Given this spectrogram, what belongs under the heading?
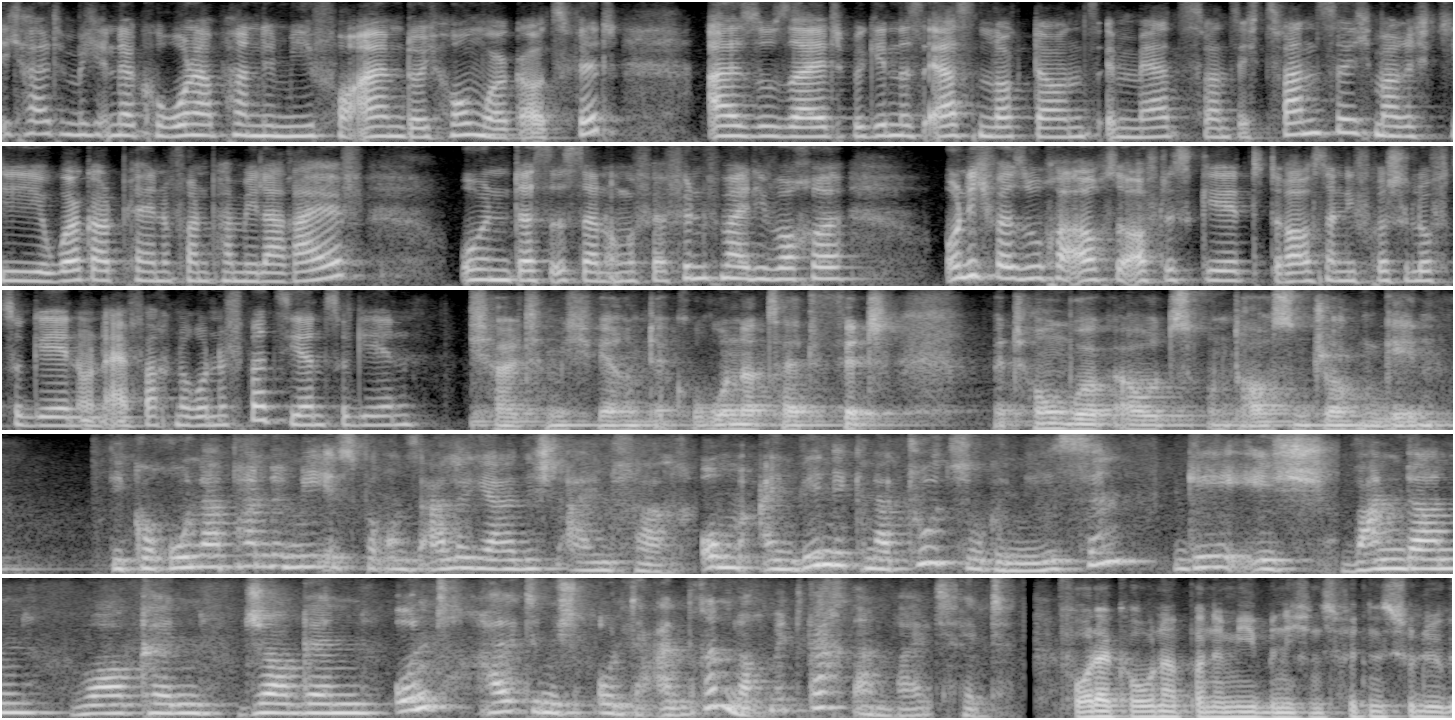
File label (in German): O-Ton Collage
